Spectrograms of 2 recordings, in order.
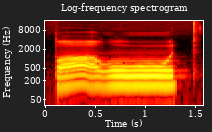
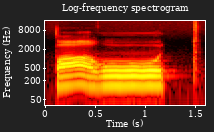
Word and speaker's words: طاغوت: چلے کہ تے ہے، تا دیکھیے موٹا ہے اور آخری تا ہلکا پتلا پڑھوں گا، طاغوت، نارمل تے۔ یہاں پر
